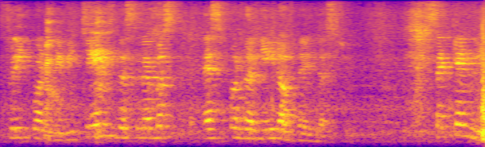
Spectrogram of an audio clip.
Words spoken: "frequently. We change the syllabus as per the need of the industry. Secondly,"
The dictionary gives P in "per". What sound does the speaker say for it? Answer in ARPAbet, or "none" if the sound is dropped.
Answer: F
